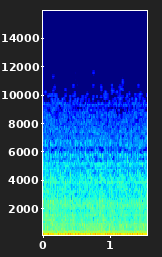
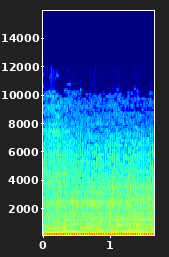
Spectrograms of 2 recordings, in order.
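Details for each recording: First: Warm turbocharged petrol engine idling smoothly just below 1000 rpm with a steady low hum and even pulses, after a vacuum leak causing high idle and code P0507 was found and fixed. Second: Turbocharged engine with a P0507 high-idle code: steady low idle hum falters, then settles into a different rhythm as brake parts cleaner sprayed near a tee fitting finds a vacuum leak, a hole in the tee.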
